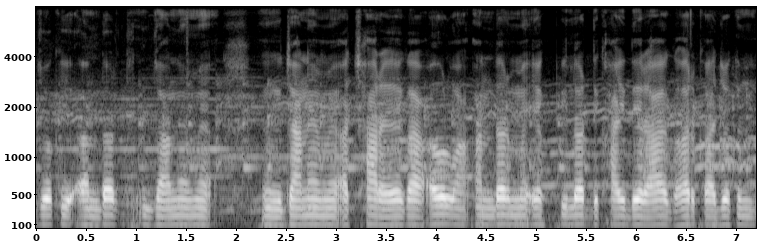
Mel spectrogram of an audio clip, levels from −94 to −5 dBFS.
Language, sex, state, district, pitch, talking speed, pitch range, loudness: Hindi, male, Bihar, Supaul, 110 Hz, 190 wpm, 105-115 Hz, -20 LUFS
